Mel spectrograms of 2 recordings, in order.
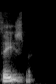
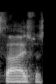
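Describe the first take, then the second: First: "Theismann" said THEES-man, long e as in "see"; correcting him: "Theismann" as THEES-man; Thees-man pronunciation. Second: "Theismann" said THIGHS-man, rhyming with Heisman; Thighs-man pronunciation. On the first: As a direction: insist on "Theismann" with an ee sound. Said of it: "No, it's pronounced". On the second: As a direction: say "Theismann" with the vowel of "eye". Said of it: "No, it's Theismann". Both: Retold or imitated.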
